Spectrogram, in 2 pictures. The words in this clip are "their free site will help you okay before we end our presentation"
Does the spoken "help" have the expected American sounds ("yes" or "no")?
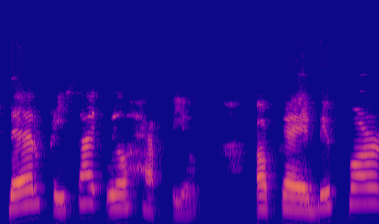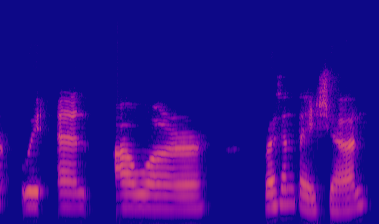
no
